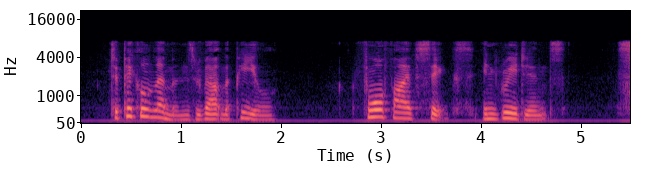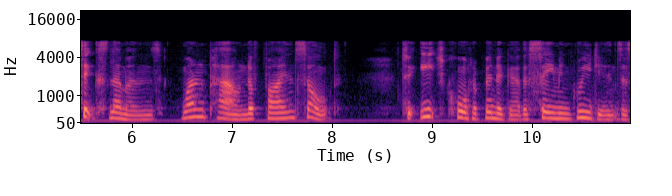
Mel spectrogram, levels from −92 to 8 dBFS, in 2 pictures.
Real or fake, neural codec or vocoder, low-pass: fake; vocoder, 44.1 kHz, 128 mel bands every 512 samples, BigVGAN v2; 7.2 kHz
